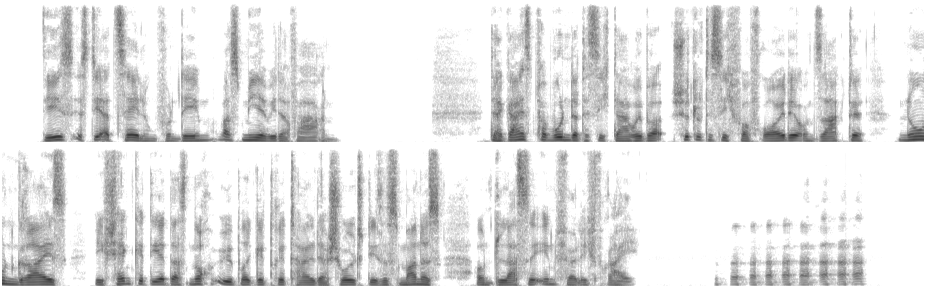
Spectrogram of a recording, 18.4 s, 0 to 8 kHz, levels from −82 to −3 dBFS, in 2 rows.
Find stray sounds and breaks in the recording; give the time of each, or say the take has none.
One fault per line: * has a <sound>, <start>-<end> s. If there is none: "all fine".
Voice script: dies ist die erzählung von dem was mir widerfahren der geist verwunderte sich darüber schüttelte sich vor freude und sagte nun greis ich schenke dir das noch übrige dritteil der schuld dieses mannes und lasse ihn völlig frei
* has a laugh, 16.4-17.9 s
